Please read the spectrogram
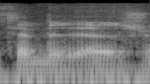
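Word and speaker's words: Thibodeaux: Thibodeau. Did I say that right? Thibodeau? – Yeah, from Oregon. Yeah. – Thibodeau? – I think Thibodeau's right.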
